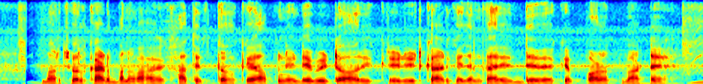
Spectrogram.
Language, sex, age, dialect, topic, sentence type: Bhojpuri, male, 18-24, Northern, banking, statement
